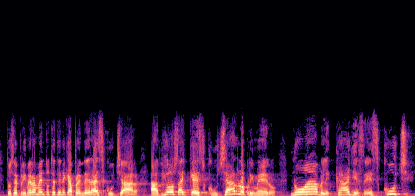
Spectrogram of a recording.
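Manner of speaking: rising, insistent sermon voice with the pitch climbing high; preaching. Acted. Pastor urging the church to listen to God, insistent preaching. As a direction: preach it, driving each command home.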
